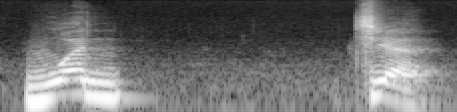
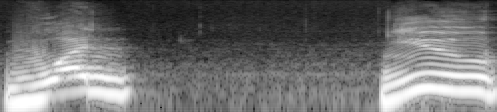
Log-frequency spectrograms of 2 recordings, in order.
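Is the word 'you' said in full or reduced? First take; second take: reduced; full. First: The word 'you' is reduced to 'ya'. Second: The word 'you' is said in full.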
